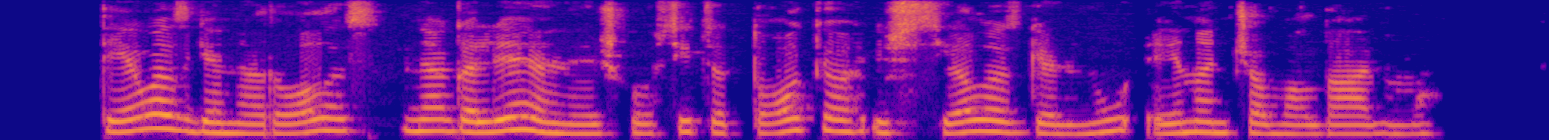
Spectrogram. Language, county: Lithuanian, Klaipėda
